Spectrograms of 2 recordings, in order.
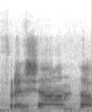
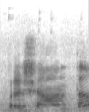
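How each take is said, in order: The two takes are said the same way.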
